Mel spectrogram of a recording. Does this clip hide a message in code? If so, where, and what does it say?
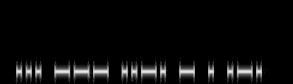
Yes: Morse code from 0.2 to 2.6 s, heard as a keyed tone, about 25 wpm, 600 Hz. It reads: SOFTER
